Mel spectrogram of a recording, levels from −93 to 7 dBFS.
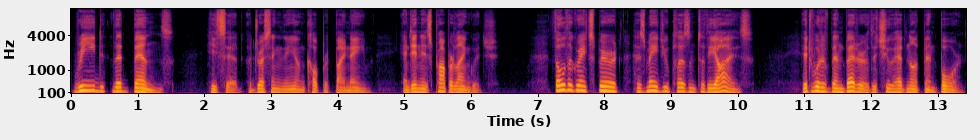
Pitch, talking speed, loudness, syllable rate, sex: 130 Hz, 170 wpm, -17 LUFS, 4.5 syllables/s, male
